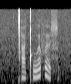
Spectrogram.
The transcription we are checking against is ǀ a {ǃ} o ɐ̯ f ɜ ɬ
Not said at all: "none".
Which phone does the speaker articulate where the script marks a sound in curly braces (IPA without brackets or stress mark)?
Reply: ǃ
